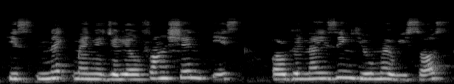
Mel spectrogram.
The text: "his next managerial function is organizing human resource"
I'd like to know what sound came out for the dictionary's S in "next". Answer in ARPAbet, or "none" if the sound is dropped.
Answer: none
